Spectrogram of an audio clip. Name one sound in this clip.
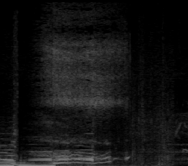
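A cartoon creature yells with its mouth wide open.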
